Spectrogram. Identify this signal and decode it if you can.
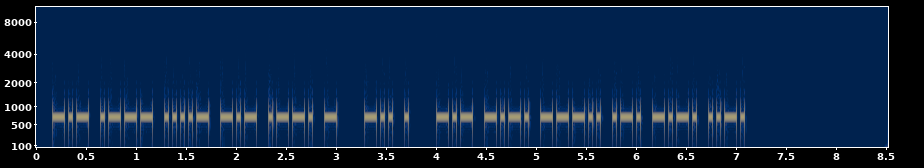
Morse code, heard as a keyed tone, about 30 wpm, 700 Hz. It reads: KJ4KPT DE KC8RCF
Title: USA Callsign DE Callsign - 6 Characters - 30wpm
